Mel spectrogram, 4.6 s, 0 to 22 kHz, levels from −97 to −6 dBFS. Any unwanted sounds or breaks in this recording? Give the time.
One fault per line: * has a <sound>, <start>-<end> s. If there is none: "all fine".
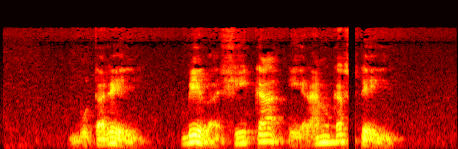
* has a dropout, 3.5-3.6 s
